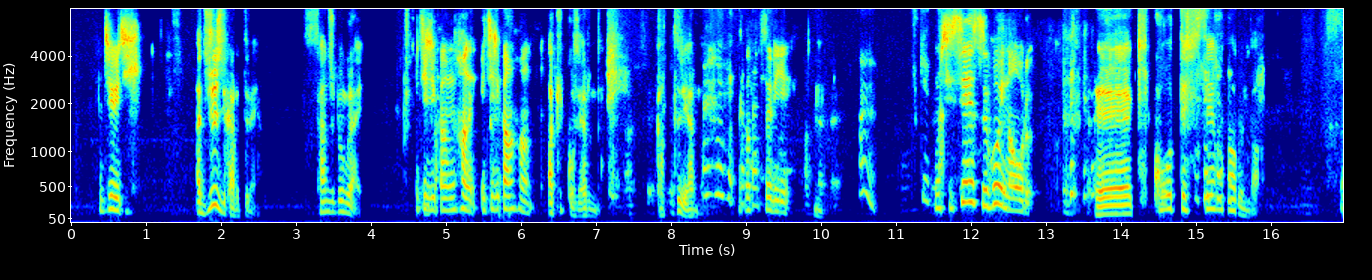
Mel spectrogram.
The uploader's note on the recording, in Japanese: 今日は久しぶりに遠隔収録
